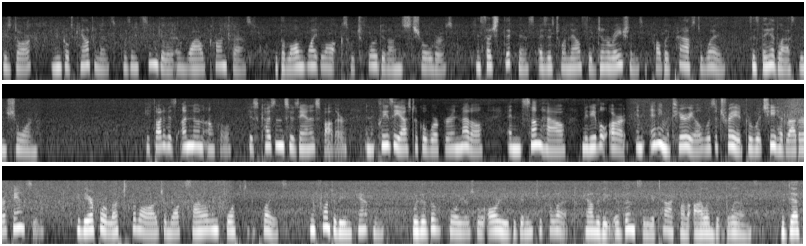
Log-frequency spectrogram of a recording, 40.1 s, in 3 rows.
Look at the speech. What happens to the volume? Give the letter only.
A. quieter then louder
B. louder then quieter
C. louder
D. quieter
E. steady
C.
